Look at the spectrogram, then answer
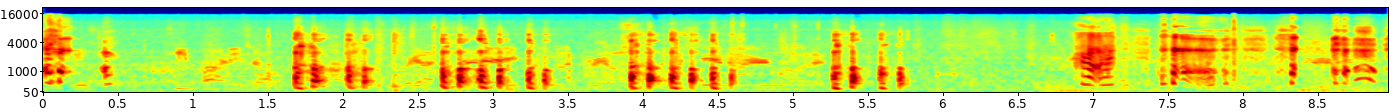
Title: crew coughs.AVI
